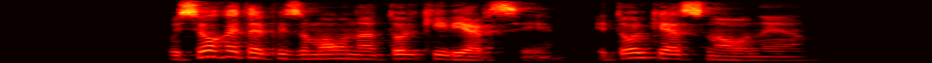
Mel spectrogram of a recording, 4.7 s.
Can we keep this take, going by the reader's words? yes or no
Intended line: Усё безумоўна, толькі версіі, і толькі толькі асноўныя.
no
